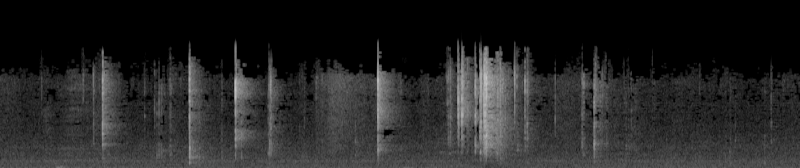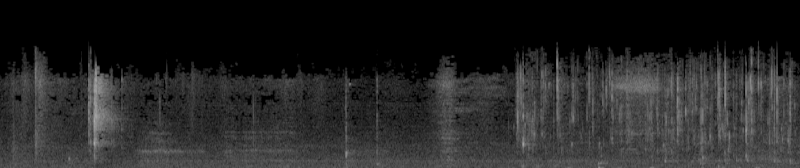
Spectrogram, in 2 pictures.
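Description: Fish sauce (nam pla) being poured from a bottle onto chopped chillies and garlic: scattered drips and small clicks, the loudest in the first five seconds, over a low steady hum.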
